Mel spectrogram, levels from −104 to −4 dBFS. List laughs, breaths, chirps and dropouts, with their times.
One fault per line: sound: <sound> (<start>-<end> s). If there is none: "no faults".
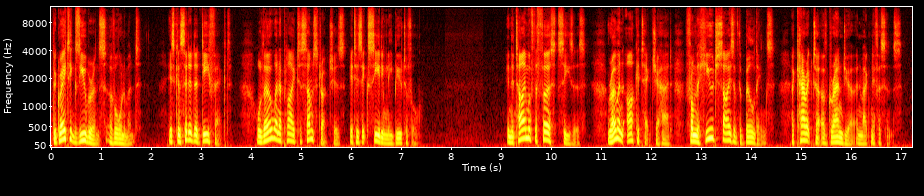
no faults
